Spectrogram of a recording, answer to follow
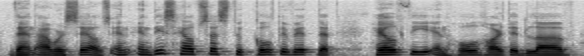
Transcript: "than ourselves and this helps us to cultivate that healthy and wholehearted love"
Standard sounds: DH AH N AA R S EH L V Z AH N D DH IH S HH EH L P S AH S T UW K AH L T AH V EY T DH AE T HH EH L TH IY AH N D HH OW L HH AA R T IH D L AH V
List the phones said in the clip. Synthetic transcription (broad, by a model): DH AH N AA R S EH L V S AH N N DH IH S HH EH L P S AH S T UW K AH L T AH V EY T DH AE T HH EH L TH IY AH N D HH OW L HH AA R T IH D L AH V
